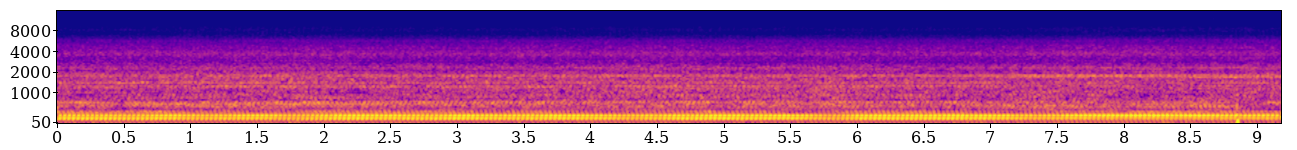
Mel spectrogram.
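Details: Husqvarna ST332 snowblower, small single-cylinder engine with black, gasoline-smelling oil: steady, even drone at constant speed with no stumbling; running smoothly.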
